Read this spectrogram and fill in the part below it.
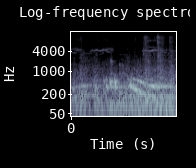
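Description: Pigeons coo at a pigeon auction selling squabs, homing pigeons and meat pigeons, with soft rolling coos close by and a faint background murmur.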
